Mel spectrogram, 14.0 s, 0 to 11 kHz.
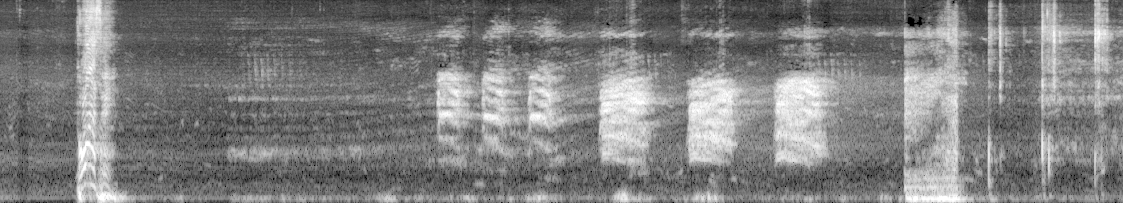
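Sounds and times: crow-like caws: 0:05.4 - 0:10.6.

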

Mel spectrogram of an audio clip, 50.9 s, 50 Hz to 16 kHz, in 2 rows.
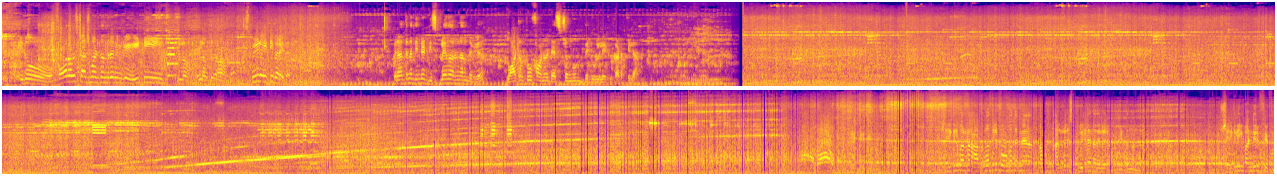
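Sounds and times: wind noise on microphone: 0:31.0 - 0:44.4.

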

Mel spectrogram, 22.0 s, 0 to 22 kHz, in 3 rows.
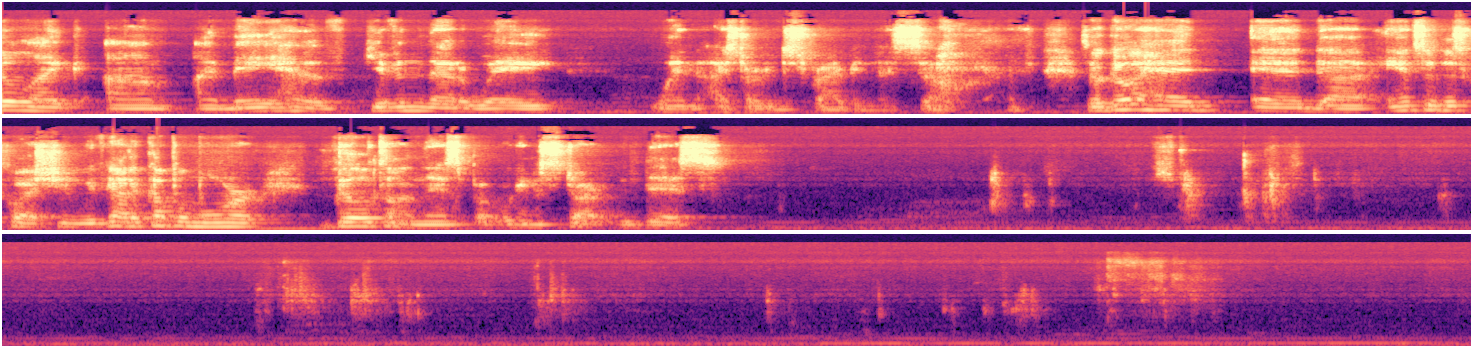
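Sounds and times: low steady hum: 0:00.0 - 0:22.0.

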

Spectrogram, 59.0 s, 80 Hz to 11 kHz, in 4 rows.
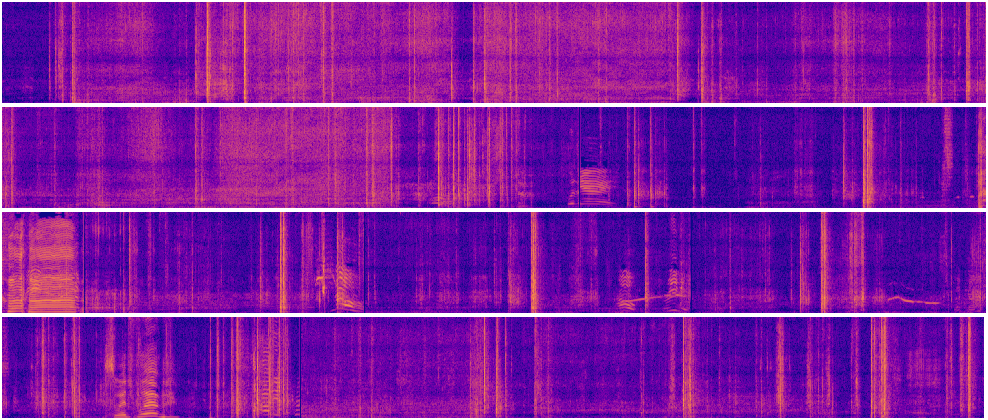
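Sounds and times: skateboard wheels rolling on concrete: 0:00.0 - 0:59.0
skateboard clacks: 0:02.6 - 0:22.7, 0:29.2 - 0:42.9, 0:43.6 - 0:59.0.

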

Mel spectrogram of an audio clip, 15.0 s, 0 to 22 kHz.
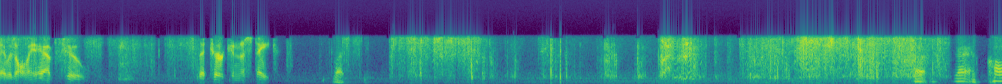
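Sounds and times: phone line crackling and rustling: 0:00.0 - 0:03.6, 0:05.2 - 0:09.3, 0:09.9 - 0:14.3.

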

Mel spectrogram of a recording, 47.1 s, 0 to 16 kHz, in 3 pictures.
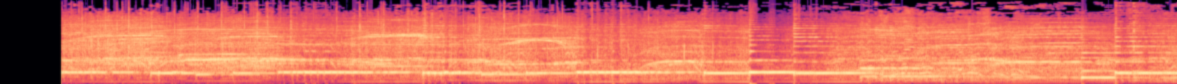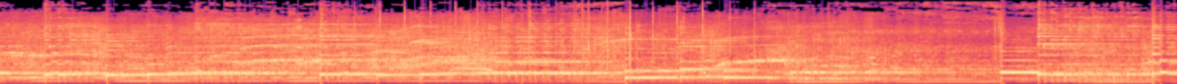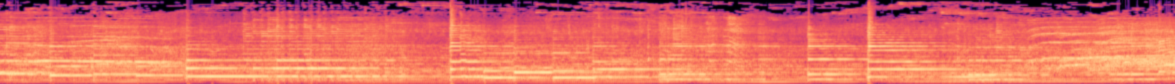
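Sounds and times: crowd cheering: 0:00.8 - 0:41.7, 0:43.6 - 0:47.0
live band with strings: 0:00.8 - 0:47.0.

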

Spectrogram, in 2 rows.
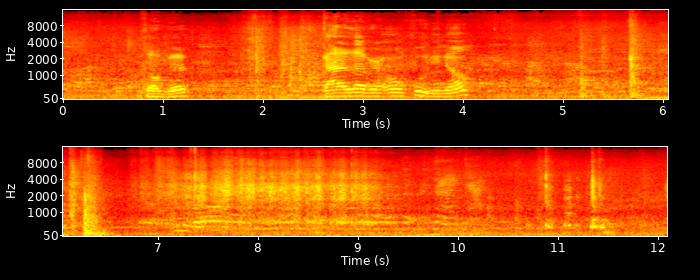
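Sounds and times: indistinct voices: 0:00.0 - 0:12.0.

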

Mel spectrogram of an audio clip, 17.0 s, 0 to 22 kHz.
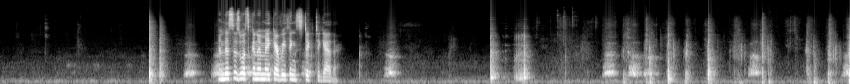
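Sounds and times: wooden spoon stirring food: 0:11.7 - 0:17.0.

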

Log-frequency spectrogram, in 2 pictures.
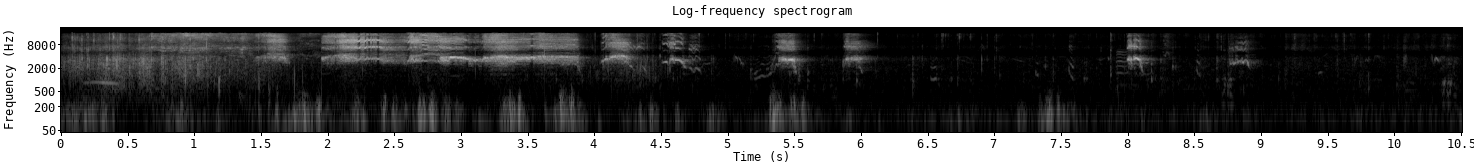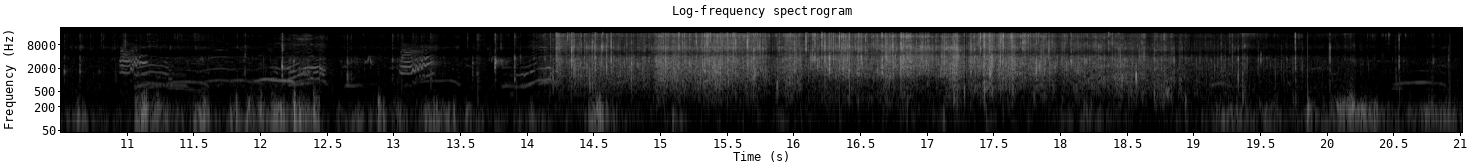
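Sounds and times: monkeys screeching and chirping: 0:00.0 - 0:06.1, 0:07.9 - 0:09.0.

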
